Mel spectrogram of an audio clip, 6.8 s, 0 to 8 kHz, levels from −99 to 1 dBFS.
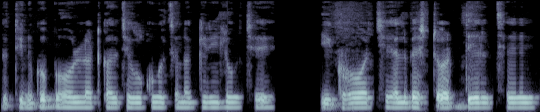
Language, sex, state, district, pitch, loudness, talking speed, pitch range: Maithili, male, Bihar, Madhepura, 130 Hz, -28 LUFS, 135 wpm, 115-135 Hz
